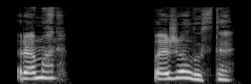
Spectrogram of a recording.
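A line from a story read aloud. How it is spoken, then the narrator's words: Sobbing. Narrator (Russian): всхлипываю я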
